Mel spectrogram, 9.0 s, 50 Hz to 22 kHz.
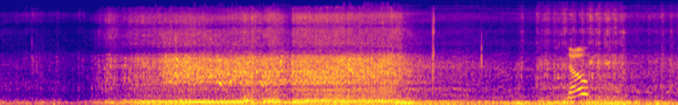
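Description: Chevrolet C10 pickup running with open exhaust cutouts, a loud, close, rough engine rumble that swells, holds steady and sags unevenly as if near stalling, with people talking over it.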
